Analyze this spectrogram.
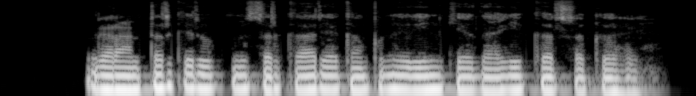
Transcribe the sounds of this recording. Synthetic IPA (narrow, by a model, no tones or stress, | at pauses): ɡəɾãːɳʈəɾkeɾuːpmẽsɐɾkaːɾjakɐ̃mpəniɾinkid̪aːɡikəɾsɐkəɦɛː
